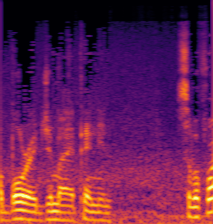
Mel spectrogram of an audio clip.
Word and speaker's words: borage: barrage plant asking me why are you calling it barrage it's borage well I say potato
